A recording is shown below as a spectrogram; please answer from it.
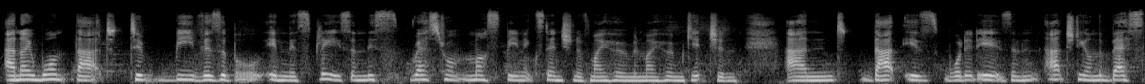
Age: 30-49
